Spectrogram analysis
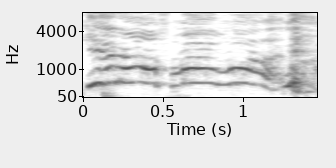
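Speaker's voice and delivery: very high-pitched, slow, drawn-out holler. Retelling how another speaker sounded: imitating man on porch yelling. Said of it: "he sounded like one of the men out on the porch going".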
